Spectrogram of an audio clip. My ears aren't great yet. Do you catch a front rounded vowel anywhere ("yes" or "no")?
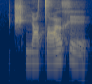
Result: yes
